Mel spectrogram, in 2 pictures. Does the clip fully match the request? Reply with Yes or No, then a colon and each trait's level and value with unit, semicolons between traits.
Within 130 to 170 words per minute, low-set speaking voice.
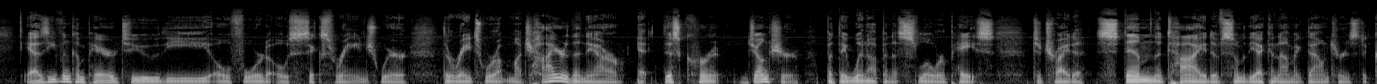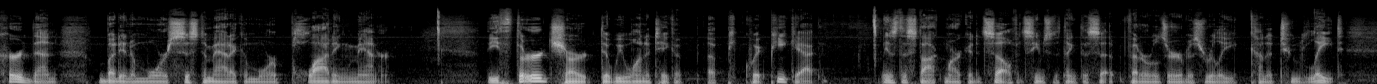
No: average, 185 wpm; very low, 70 Hz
